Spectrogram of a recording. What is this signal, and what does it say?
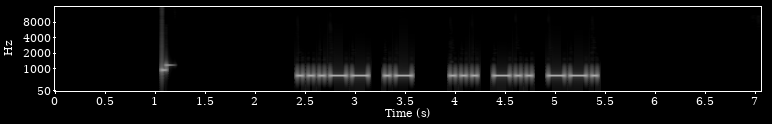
Morse code, heard as a keyed tone, about 22 wpm, 700 Hz. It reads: 3A SDG
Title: Field Day Exchanges - 22wpm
